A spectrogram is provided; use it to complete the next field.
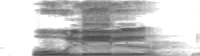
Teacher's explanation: Hamzah berbaris hadapan u. Satu harakat sahaja. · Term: waw ziyadah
